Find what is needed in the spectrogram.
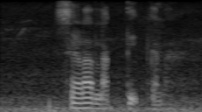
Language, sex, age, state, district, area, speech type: Santali, male, 30-45, Jharkhand, East Singhbhum, rural, spontaneous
